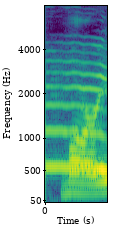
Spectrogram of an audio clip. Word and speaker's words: Maree: And by popular demand, Mari is here.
